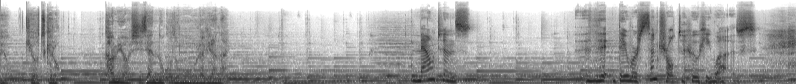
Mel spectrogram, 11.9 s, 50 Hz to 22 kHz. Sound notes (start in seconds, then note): 2.7 voice of speaking in Japanese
